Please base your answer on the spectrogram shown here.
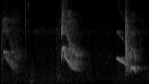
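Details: Lekking male manakin (saltarín barbiamarillo) of the western cordillera calling to attract females. Three high, slurred notes that sweep sharply downward, spaced roughly a second apart, over a faint hiss.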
